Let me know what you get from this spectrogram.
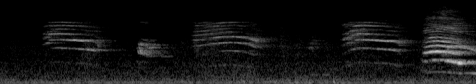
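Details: Cats reacting to a calling sound give a series of high, harmonic meows, some rising and some falling, spaced about a second apart. The final meow is the loudest and strongest. The room is otherwise quiet.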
